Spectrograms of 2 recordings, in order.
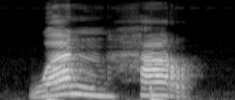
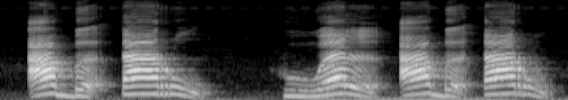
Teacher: Maka ro-nya ini harus dibaca tafhim atau tebal.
